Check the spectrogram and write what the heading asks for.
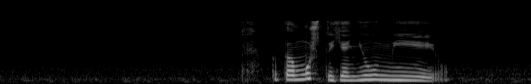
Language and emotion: Russian, sad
